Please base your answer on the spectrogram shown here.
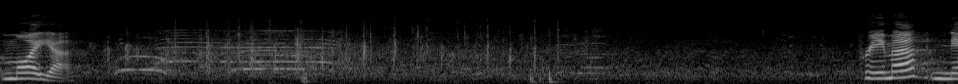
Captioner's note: applause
